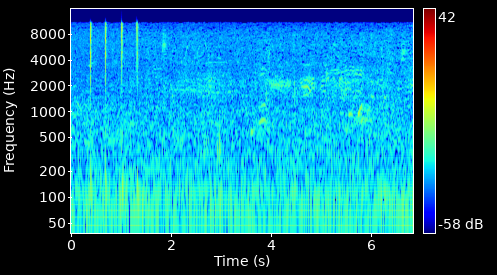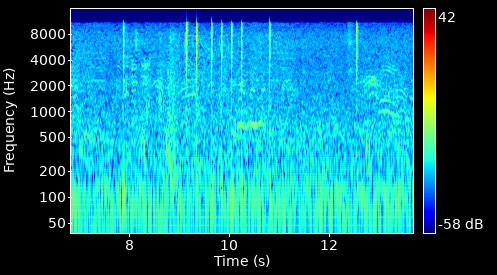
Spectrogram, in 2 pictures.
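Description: Short, sharp electronic ticks sound in quick bursts.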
